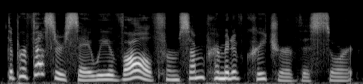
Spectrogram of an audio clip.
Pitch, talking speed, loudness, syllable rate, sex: 240 Hz, 200 wpm, -18 LUFS, 6.2 syllables/s, female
